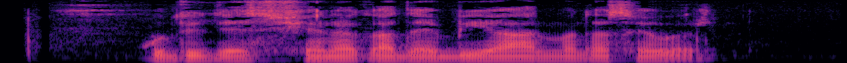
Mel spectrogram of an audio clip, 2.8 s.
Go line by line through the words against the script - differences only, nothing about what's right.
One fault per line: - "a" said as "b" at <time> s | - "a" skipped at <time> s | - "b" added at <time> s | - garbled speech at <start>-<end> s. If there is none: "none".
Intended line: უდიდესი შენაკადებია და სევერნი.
- "ალმა" added at 1.8 s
